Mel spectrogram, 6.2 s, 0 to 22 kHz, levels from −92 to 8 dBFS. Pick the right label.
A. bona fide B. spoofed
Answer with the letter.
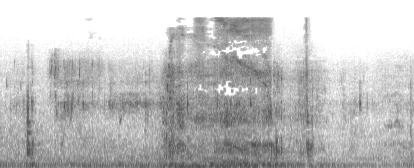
A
